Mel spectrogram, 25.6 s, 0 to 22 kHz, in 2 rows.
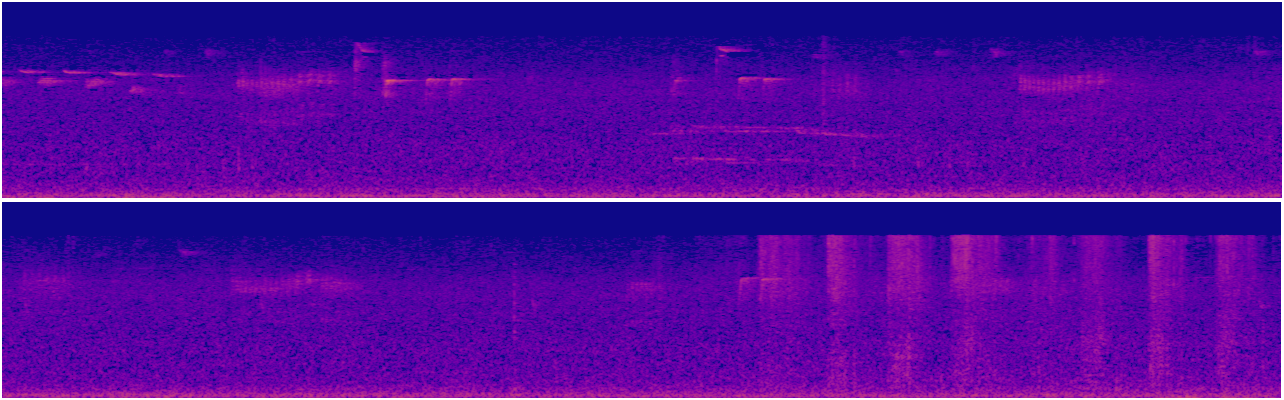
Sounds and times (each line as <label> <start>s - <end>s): birds singing 20.2s - 25.5s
